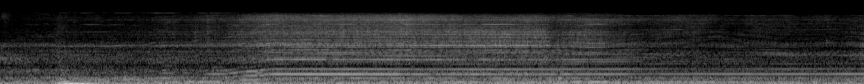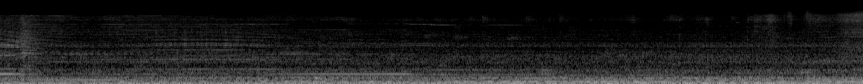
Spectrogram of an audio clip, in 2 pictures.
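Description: Brushless electric motor and propeller of a small radio-control plane spooling up with a rising whine at the hand launch, then holding one steady whine that grows fainter as the plane flies off. A short loud knock comes just before the motor starts.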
